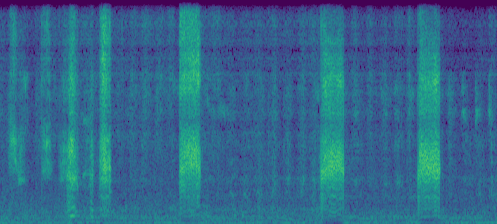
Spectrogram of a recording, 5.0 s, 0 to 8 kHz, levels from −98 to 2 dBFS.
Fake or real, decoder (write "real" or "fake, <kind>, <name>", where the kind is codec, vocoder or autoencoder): fake, codec, DAC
